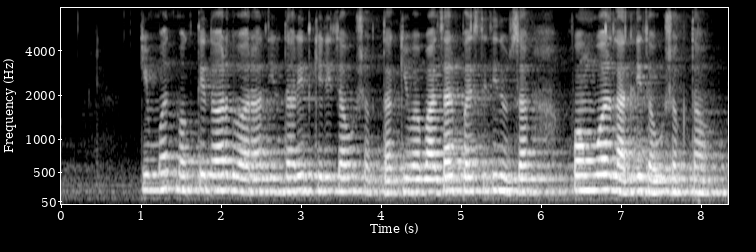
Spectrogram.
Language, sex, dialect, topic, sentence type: Marathi, female, Southern Konkan, banking, statement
